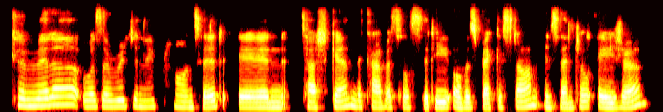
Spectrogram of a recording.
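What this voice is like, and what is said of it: London accent. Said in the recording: “As you can hear by my accent, I live in London.”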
